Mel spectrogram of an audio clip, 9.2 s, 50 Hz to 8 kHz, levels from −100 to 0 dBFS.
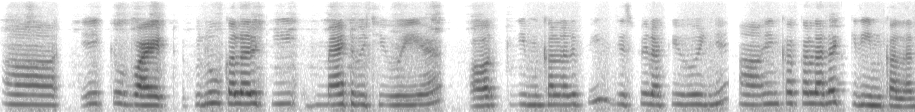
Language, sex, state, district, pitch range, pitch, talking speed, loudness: Hindi, female, Bihar, East Champaran, 245-275 Hz, 255 Hz, 170 wpm, -41 LUFS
